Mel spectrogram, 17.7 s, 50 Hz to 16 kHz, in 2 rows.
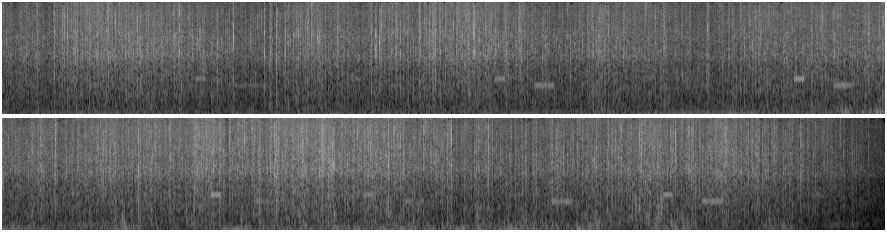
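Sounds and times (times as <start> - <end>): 
heavy rain drumming on an ordinary umbrella while walking through a city: 0.0 - 17.6
faint repeated electronic beeps of a crossing signal: 1.8 - 2.8, 4.8 - 6.0, 7.9 - 8.6, 10.8 - 13.2, 13.9 - 16.2.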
